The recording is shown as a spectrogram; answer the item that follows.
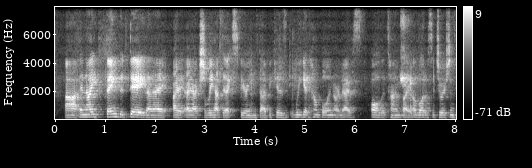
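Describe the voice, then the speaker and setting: A woman speaks at a fairly quick pace in a very deep, low voice. Her intonation stays monotone and flat, with audible room echo. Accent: Spanish. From Argentina. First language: Spanish. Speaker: business leader. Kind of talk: panel discussion.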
